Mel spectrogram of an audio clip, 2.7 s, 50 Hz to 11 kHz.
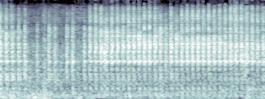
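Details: B20 engine Honda Ballade with wheel hop: fast, sharp, even knocking about fifteen per second, loud over the running engine; source not pinned down, seeming to come from the outer side, and a new wheel bearing is planned.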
